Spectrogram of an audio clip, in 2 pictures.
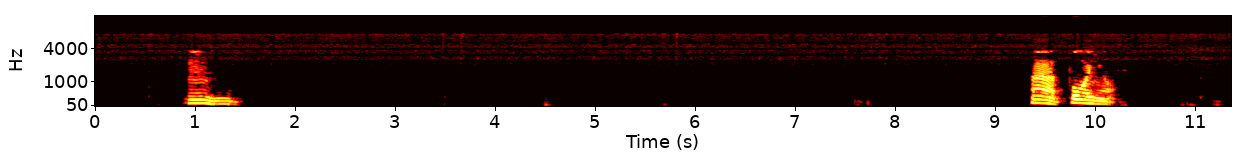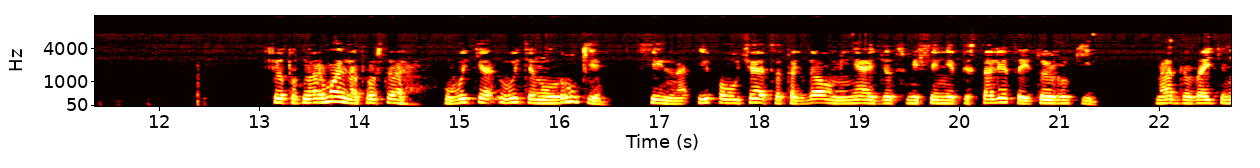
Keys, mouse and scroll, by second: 0.0 middle click, 1.4 g, 5.9 click, 7.6 g, 11.3 ctrl+z, 13.6-16.0 drag, 19.1-21.5 drag.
